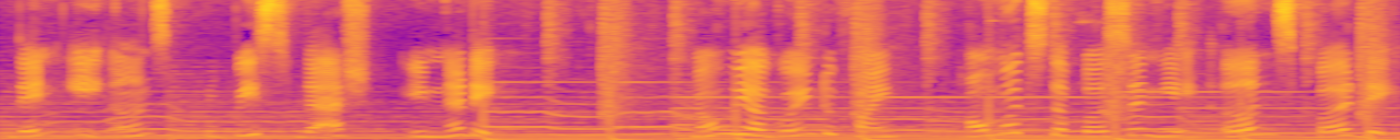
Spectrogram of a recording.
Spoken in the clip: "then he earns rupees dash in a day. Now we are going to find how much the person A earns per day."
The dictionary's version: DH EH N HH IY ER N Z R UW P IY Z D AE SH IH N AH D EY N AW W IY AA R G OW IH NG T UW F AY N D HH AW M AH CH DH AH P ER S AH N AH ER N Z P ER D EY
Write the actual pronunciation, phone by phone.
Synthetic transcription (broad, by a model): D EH N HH IY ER N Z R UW P IY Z D AE SH IH N AH D EY N AW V IY AA R G OW IH NG T UW F AY N D HH AW M AH CH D AH P ER S AH N AH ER N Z P ER D EY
